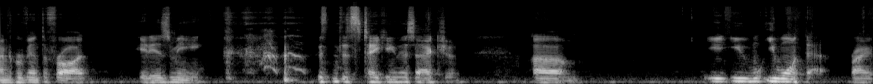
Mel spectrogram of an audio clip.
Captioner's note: laughter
